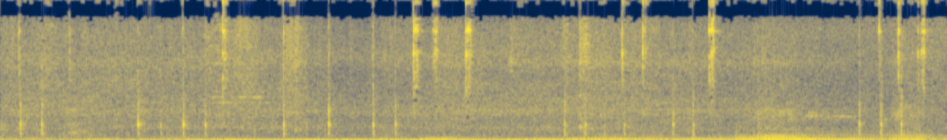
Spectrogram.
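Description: Steel cleaver chopping cooked meat on a thick round wooden chopping block: sharp knocks a few times a second in an uneven rhythm. Under it runs the steady low rumble of road traffic, which swells about three-quarters through as a vehicle passes.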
